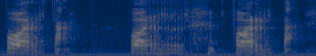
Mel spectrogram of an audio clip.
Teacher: Usually we have the fricative R, which has a vibration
